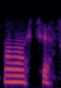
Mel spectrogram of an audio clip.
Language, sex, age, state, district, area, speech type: Kashmiri, female, 18-30, Jammu and Kashmir, Anantnag, rural, conversation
